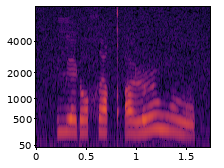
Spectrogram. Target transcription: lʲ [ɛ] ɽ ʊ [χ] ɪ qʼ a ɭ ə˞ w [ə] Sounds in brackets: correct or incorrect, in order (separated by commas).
correct, correct, incorrect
